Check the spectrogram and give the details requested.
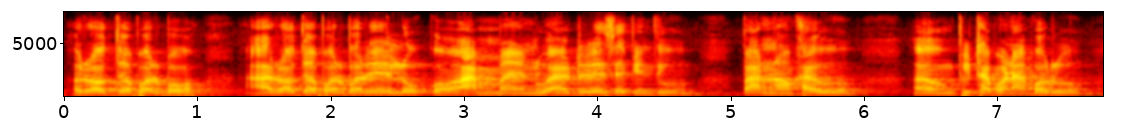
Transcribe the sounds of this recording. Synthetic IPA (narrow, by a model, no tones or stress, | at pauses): ɾɔd͡ʒɔpɔɾbɔ | ɾɔd͡ʒɔpɔɾbɔɾelokɔamenuwaɖɾesepind̪u | panɔkʰaw | piʈʰapɔɽ̃akɔɾu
